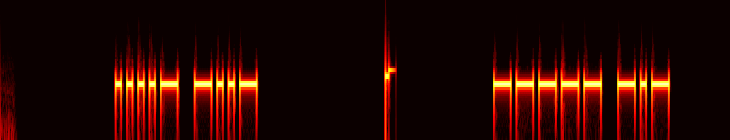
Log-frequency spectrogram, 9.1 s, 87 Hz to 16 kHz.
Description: Morse code, heard as a keyed tone, about 17 wpm, 700 Hz. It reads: 4 X 0 K
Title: Single-Letter Single-Number 17wpm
